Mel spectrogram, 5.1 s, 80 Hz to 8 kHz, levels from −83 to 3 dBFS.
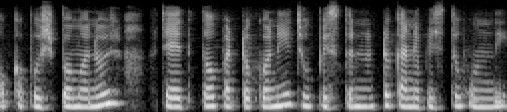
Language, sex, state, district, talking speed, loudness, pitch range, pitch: Telugu, female, Andhra Pradesh, Krishna, 85 wpm, -15 LUFS, 230-260 Hz, 235 Hz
